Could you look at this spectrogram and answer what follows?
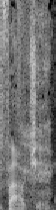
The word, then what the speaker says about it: Fauci: Fauci. That's right. – Okay. Well, I heard people say it different. – Well, so. It's Fauci.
